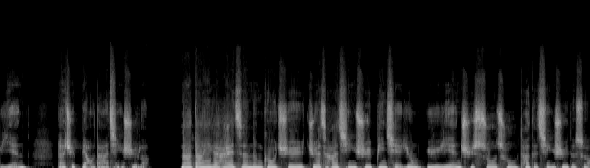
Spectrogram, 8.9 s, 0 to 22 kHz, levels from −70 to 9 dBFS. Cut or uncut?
cut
